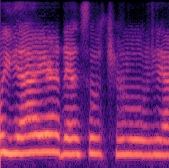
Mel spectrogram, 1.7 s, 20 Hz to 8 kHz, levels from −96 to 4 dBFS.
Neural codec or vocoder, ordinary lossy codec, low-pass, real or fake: codec, 16 kHz, 1 kbps, FreqCodec, smaller model; none; none; fake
